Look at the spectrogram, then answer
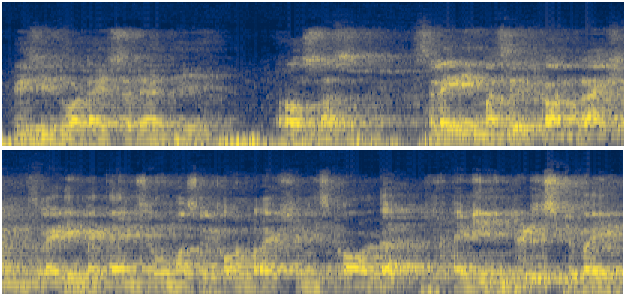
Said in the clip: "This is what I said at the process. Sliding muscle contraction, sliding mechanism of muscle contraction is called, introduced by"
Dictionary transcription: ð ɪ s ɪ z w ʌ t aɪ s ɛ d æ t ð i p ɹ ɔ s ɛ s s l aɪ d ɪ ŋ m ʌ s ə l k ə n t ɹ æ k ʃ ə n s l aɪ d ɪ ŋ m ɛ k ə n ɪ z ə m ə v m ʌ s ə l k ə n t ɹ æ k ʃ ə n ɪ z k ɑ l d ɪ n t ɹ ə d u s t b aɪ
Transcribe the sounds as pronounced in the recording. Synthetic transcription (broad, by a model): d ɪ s ɪ z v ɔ t aɪ s ɛ d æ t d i p ɹ ɔ s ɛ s s l aɪ d ɪ ŋ m ʌ s ə l k ə n t ɹ æ k ʃ ə n s l aɪ d ɪ ŋ m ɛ k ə n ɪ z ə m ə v m ʌ s ə l k ə n t ɹ æ k ʃ ə n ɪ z k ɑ l d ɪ n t ɹ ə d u s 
